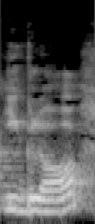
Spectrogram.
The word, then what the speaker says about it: Iglo: Ehm, poi ho preso questi da Findus, che qui nei Paesi Bassi si chiama Iglo o Ilo (questa dovrebbe essere la pronuncia olandese, perché la G viene quasi sempre letta come una H) e.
